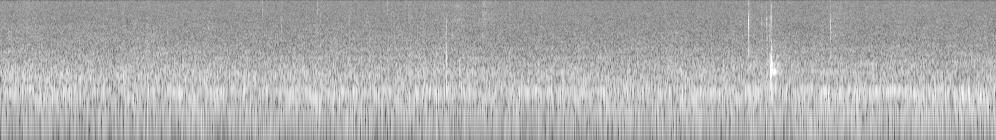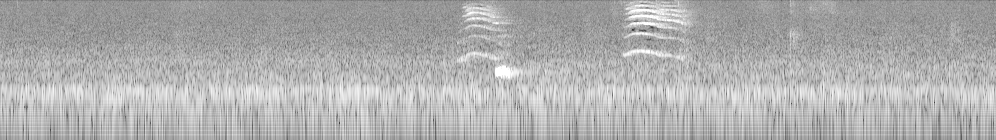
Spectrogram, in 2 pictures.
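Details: A mother cat gives two brief, bright chirping calls in a quiet room to summon her kittens, which are busy playing and sleeping, at lunch time.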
